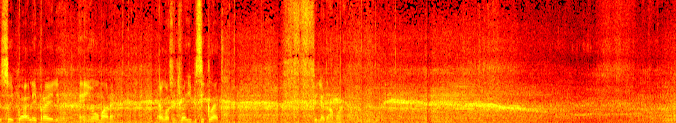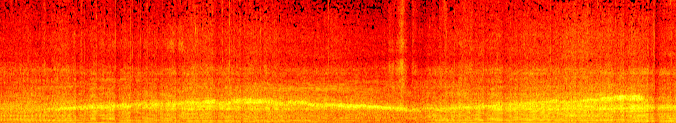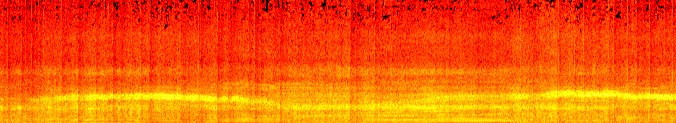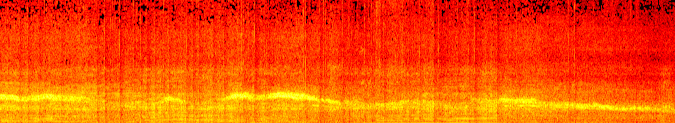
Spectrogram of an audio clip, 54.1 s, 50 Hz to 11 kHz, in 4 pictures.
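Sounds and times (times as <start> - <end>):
motorcycle engine accelerating: 0.0 - 54.0.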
